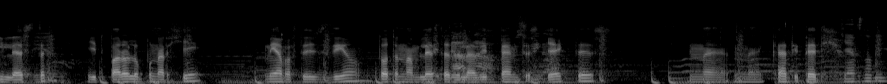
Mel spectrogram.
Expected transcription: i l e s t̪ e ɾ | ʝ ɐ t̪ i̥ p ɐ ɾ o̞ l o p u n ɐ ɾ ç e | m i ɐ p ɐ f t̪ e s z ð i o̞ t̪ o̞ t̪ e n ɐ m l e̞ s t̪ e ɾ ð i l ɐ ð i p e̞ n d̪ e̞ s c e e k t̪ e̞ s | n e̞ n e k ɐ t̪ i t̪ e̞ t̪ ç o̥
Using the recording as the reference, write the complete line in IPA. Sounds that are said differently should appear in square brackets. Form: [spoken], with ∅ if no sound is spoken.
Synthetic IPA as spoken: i l e s t̪ e ɾ | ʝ ɐ t̪ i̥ p ɐ ɾ o̞ l o p u n ɐ ɾ ç [i] | m i ɐ p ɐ f t̪ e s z ð i o̞ t̪ o̞ t̪ e n ɐ m l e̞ s t̪ e ɾ ð i l ɐ ð i p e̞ n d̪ e̞ s c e e k t̪ e̞ s | n e̞ n e k ɐ t̪ i t̪ e̞ t̪ ç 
